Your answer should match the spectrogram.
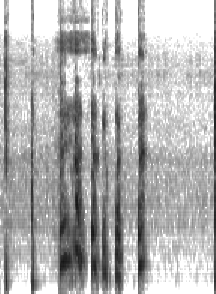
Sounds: Laughter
